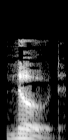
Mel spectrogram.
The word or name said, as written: node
